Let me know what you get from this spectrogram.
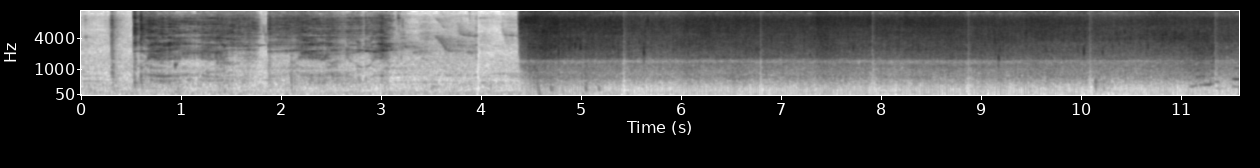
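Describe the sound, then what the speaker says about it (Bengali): Fish dropped into hot oil in a home kitchen bursts into a loud, steady, close sizzle that runs unbroken after earlier quieter clinks and stirring. "এবার আমার তেল গরম হয়ে গেছে এবার মাছটা ছেড়ে দেব"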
